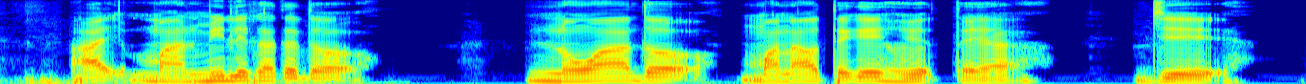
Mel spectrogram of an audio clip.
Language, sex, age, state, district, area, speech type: Santali, male, 30-45, West Bengal, Jhargram, rural, spontaneous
